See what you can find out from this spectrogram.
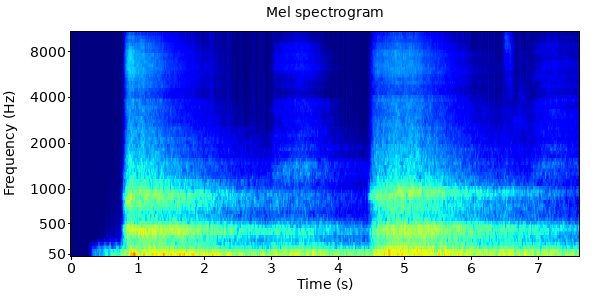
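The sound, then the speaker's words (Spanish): Deep breaths drawn slowly, two long airy rushes of breath, each lasting a few seconds, with no talk. “Cuando respiro profundo, recuerdo que hay un equilibrio entre lo que doy y lo que recibo. Inhalo oxígeno.”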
